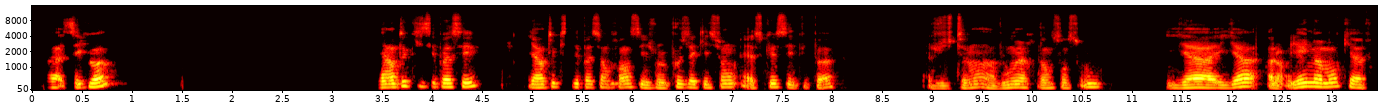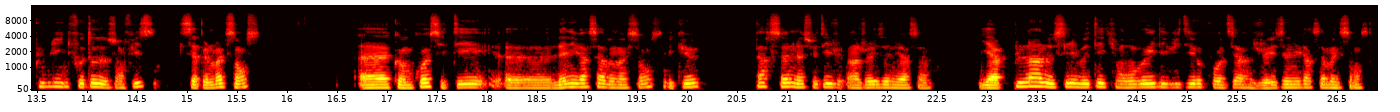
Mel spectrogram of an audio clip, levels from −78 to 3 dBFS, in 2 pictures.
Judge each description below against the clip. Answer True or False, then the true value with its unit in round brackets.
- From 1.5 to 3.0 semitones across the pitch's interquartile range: False (3.7 semitones)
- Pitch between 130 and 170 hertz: True (140 Hz)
